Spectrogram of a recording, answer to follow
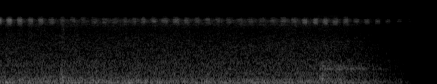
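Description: A steady insect chorus: a high, rapidly pulsing trill, over a faint low rumble, that fades out near the end.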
